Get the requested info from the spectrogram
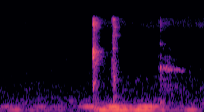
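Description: Near silence, then two faint sharp clicks about a second in, close together, followed by a soft low hum.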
